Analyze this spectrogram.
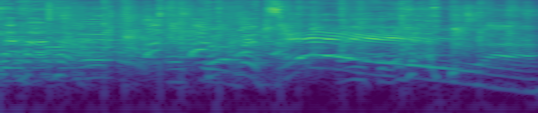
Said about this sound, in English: Oh wow! Okay, round of applause.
